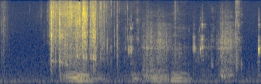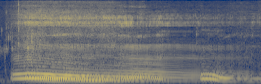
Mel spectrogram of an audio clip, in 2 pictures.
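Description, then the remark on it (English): Several loud, irregular crunches of cookies being bitten and chewed, followed by a long, wavering hummed "mmm" of enjoyment that carries on to the end. “Shall we each have one? Yes, this will be our special treat for the day.”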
